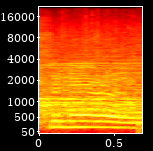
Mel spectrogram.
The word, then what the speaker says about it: Finero: Frank Finero rhymes with arrow on drums.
